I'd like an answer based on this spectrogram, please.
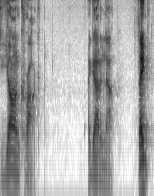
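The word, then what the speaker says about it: Järnkrok: do want to apologize it's not john crock it's yon crock i got it now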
